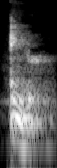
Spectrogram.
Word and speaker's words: anger: okay number two anger anger has two syllables anger and goes in between the n and the g anger and these the first syllable is accented anger not anger but anger anger is a noun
